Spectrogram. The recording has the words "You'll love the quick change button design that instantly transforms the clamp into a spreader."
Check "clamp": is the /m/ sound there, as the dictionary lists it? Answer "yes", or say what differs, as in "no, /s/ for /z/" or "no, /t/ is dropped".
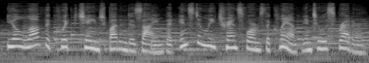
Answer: yes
